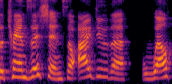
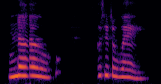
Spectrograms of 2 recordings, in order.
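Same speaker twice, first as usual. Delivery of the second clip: very quiet, high, whispery put-on British accent; 5 semitones higher, 9 dB quieter than usual. Describing the little angel that pops onto your shoulder, in her british voice. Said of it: "in her British voice".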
